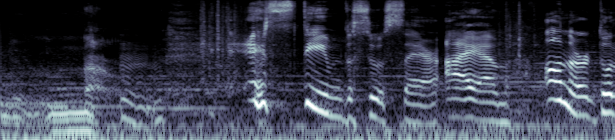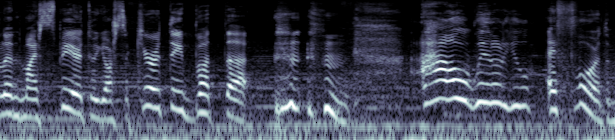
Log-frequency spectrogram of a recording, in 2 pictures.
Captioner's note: clears throat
